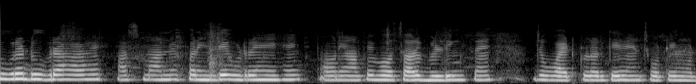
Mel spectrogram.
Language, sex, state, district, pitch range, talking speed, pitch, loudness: Hindi, female, Chhattisgarh, Raipur, 200-225 Hz, 205 wpm, 210 Hz, -16 LUFS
